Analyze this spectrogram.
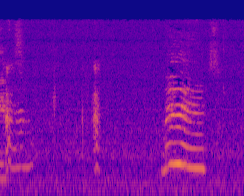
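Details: Miez the cat answers sneezes with a strange reaction, here a short wavering cry, a few soft noisy bursts, then a clear drawn-out meow that rises slightly and falls away.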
